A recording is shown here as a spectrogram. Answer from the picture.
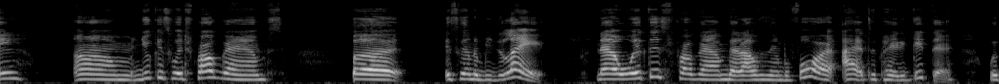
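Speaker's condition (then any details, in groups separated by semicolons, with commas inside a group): Cerebral palsy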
